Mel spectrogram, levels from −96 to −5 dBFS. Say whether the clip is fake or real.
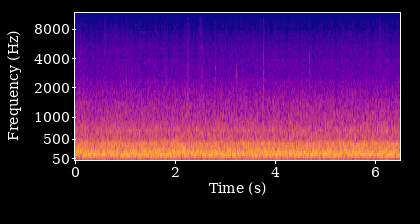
real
